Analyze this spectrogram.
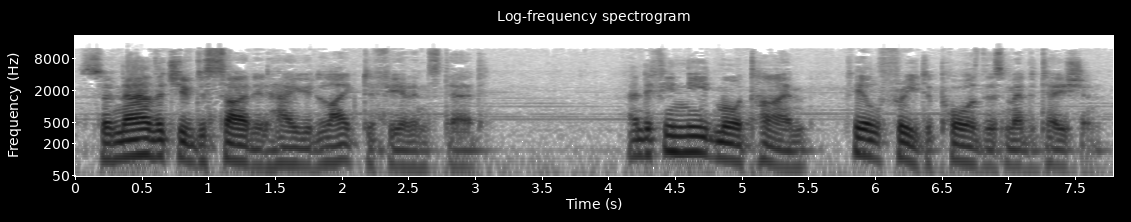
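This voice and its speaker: In a slow, soothing guided meditation, a man's very deep, dark voice comes across mellow, a touch breathy, and animated. He talks very slowly and gently, measuring each phrase and pausing at length between them.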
